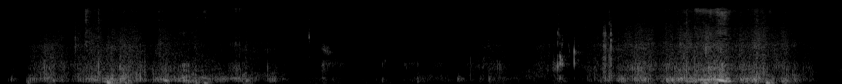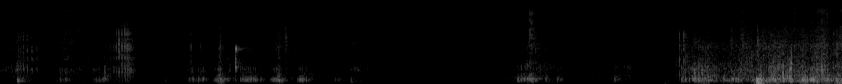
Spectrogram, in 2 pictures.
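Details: A dog makes repeated wet mouth and throat noises, gurgling as it swallows.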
